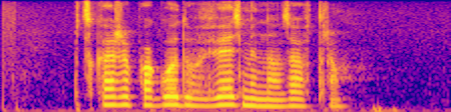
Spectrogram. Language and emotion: Russian, neutral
